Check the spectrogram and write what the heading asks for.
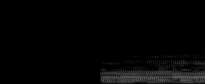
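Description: Near silence, then a grand piano begins about a second in, opening the piano introduction to a song with full, sustained chords.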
